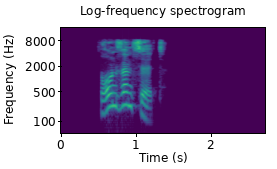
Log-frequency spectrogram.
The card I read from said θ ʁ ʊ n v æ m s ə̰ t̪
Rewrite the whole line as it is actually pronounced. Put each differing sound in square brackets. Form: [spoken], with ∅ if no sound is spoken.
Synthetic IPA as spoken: θ ʁ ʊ n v æ m [θ] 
